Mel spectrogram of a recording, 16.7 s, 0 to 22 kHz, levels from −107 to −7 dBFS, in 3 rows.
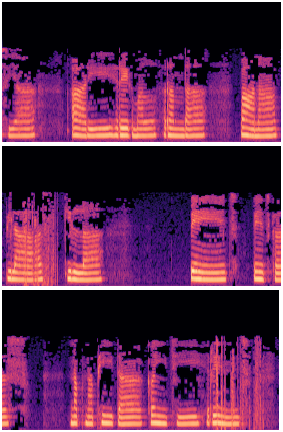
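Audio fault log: Throughout, MP3 compression: the encoder likely ran far short of bits, consistent with a bitrate as low as 16 kbps. It zeroes weak frequency lines, which blink on and off from frame to frame, and it cuts the treble at a fixed point, so nothing is heard above 5.6 kHz. The codec damage is heavy: the speech sounds watery and swirly, s sounds turn to metallic chirps, and attacks smear.
6.01 to 6.69 s and 15.45 to 16.39 s, loose connector crackle: a worn or dirty contact made and broke rapidly as it moved, chopping the signal over and over during both spans. Each span is heard as an irregular burst of scratching crackle laid over the speech. The second burst lasts nearly a second, longer than the first at about 0.7 s.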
